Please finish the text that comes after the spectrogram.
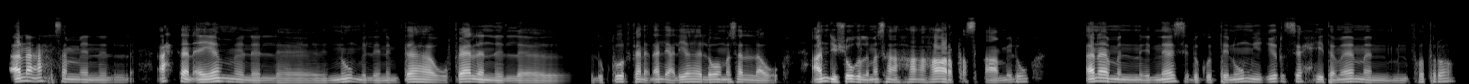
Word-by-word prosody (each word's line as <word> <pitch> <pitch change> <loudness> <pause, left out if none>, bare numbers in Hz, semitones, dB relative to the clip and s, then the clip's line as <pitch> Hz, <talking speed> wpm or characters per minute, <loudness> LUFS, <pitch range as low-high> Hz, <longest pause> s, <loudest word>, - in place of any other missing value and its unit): أنا 160 +1 +7
أحسن 145 -4 -3
من 110 -3 -4
ال 105 +1 -12 0.3
أحسن - - +4
أيام 135 +5 +3
من 110 -5 -3
ال 95 -1 -6 0.5
النوم 115 +6 -2
اللي 95 -1 -6
نمتها 115 +6 +1
وفعلًا 115 +5 +3 0.2
ال 90 0 -6 0.7
الدكتور 95 +9 -2
فعلًا 125 - -1
قال 115 +1 -1
لي 110 - -1
عليها، 125 +3 0
اللي 115 -1 -1
هو 115 0 +2
مثلًا 115 -3 -3
لو 90 -2 -2 0.3
عندي 130 -1 +6
شغل 125 -2 +3
مثلًا 120 0 -1
ه 110 - -2 0.2
هاعرف 120 0 +5
أصحى - - -6
أعمله، 105 +7 -2 0.6
أنا 150 +2 +8
من 110 -5 -3
الناس 120 +8 0
اللي 110 - -6
كنت 105 0 -6
نومي 120 +3 -1
غير 135 +5 -3
صحّي 135 -2 -4
تمامًا 115 +2 -1
من 90 -2 -9
فترة، 130 +8 -6
115 Hz, 165 wpm, -23 LUFS, 105-130 Hz, 0.7 s, أنا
